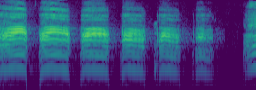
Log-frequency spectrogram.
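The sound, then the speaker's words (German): A duck quacks in a steady series of about seven loud, nasal calls, evenly spaced, the last few slightly shorter and fading a little. “Da haben wir die Ente. Das Geschnattere.”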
